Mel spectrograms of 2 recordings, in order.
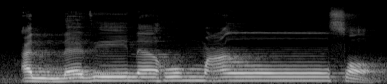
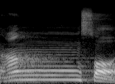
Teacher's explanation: Jadi caranya tadi pada saat mengucapkan an, nunnya disamarkan, tapi posisi mulut kita ke huruf, mau mengucapkan huruf shad. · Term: ikhfa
